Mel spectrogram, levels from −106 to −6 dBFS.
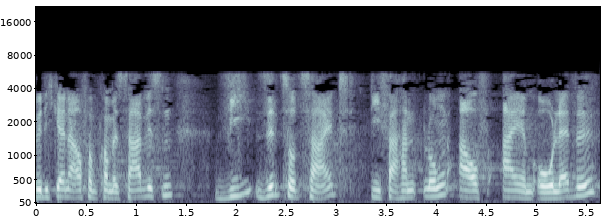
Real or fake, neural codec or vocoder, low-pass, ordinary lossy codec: real; none; 5.4 kHz; none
